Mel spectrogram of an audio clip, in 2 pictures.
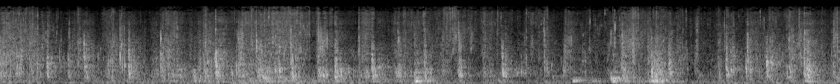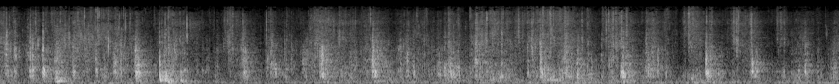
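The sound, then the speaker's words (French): Constant wet splashing and thumping as feet trample dirty blankets in washtubs to wash them, a sound recreated for a film. Dense, irregular sloshes and soft thuds run continuously at an even level, with no voices. “et ils sont en train de laver des couvertures et de les piétiner pour bien les laver. Alors, il y a des bassines.”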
